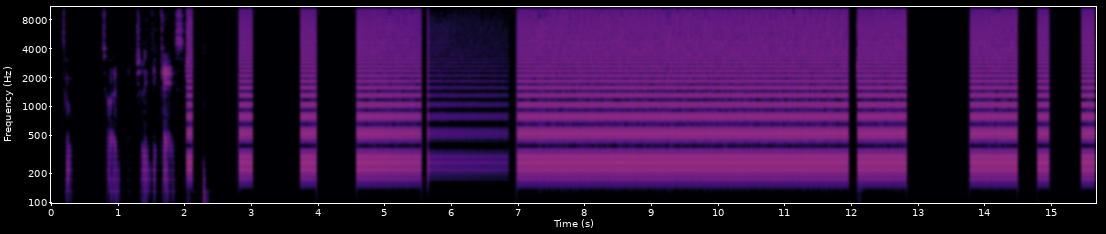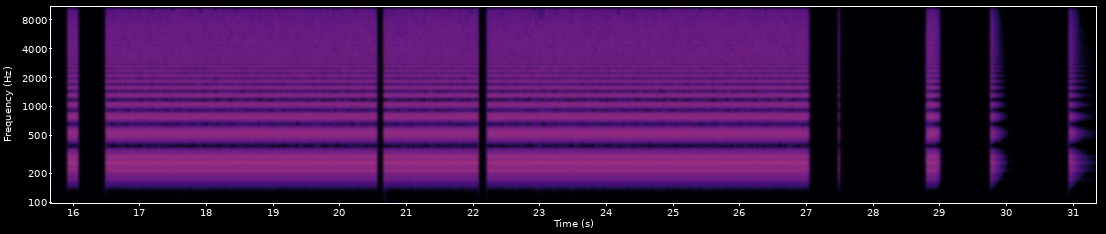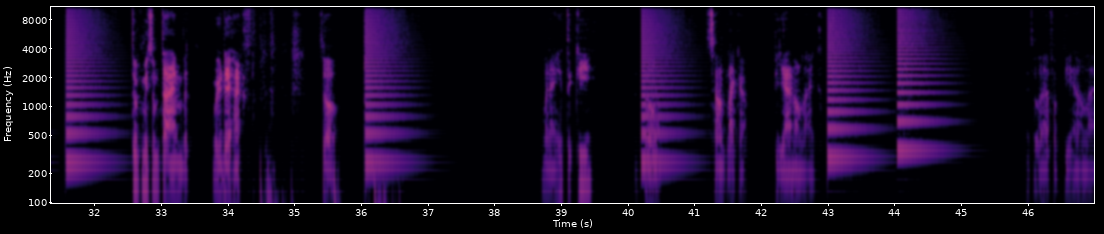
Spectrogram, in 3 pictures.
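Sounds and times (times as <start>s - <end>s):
buzzy synthesizer note: 36.1s - 36.8s, 40.2s - 41.4s.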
